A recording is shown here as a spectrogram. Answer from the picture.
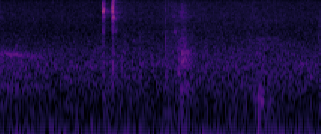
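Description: Faint computer mouse clicks over quiet room tone: one click about two-thirds of a second in and a softer one a little later.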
